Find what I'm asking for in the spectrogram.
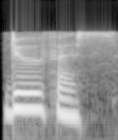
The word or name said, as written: doofus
